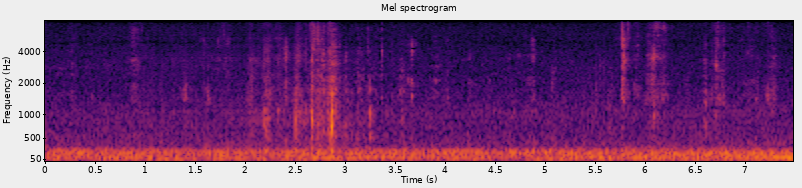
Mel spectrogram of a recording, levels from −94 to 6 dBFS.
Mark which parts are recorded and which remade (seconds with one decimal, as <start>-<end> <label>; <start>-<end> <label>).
0.0-0.9 recorded; 0.9-2.6 remade; 2.6-7.5 recorded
